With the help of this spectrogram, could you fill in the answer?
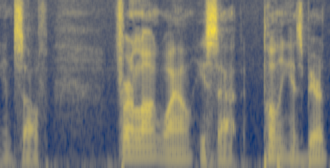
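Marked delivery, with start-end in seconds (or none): none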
